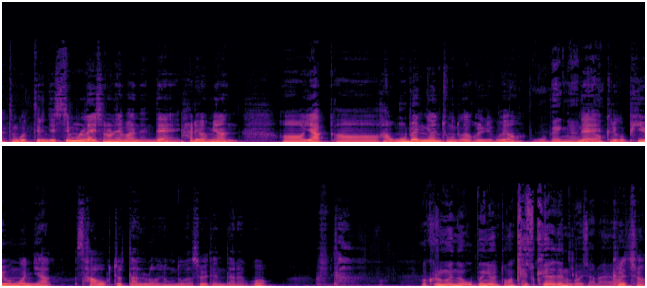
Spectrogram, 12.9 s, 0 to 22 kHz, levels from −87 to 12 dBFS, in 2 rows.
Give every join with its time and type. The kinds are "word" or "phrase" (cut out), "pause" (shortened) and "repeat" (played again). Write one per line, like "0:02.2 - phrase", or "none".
0:01.8 - word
